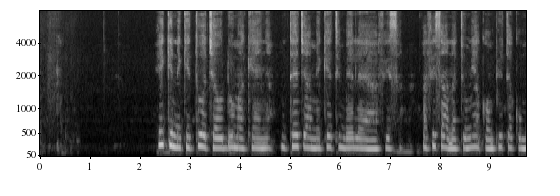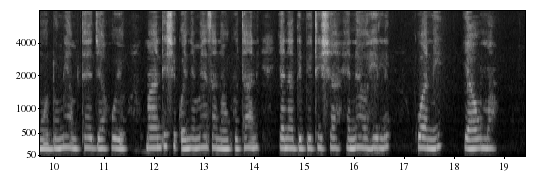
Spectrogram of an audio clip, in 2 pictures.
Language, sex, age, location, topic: Swahili, female, 50+, Kisumu, government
